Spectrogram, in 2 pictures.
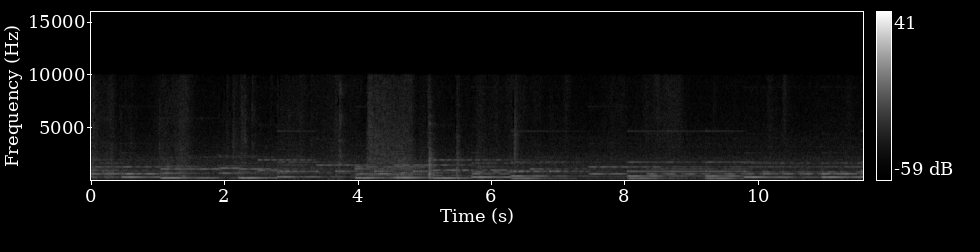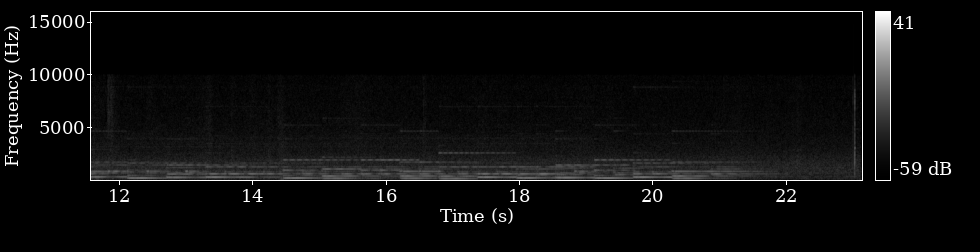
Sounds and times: Music: 0.0 - 22.1.

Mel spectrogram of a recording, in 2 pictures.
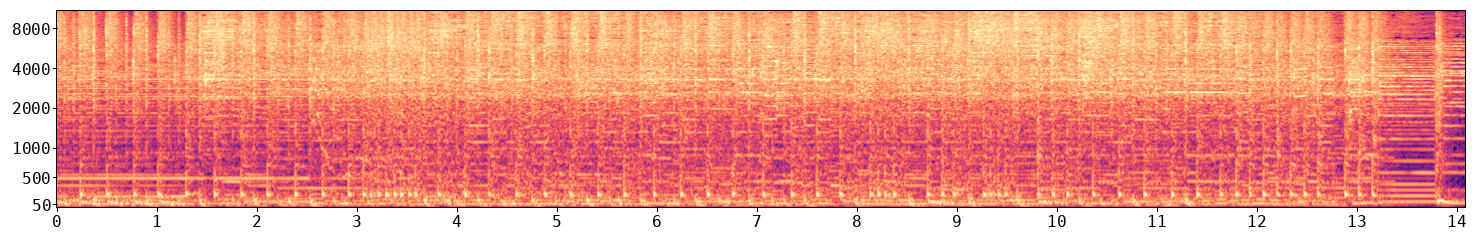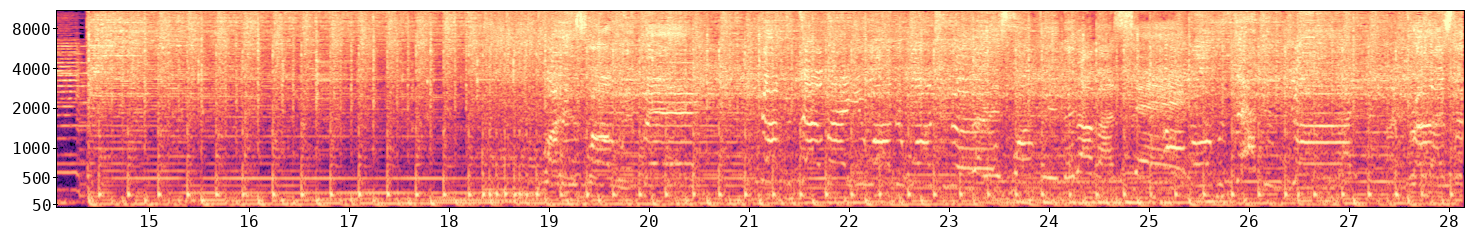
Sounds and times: Music: 0.0 - 28.1.

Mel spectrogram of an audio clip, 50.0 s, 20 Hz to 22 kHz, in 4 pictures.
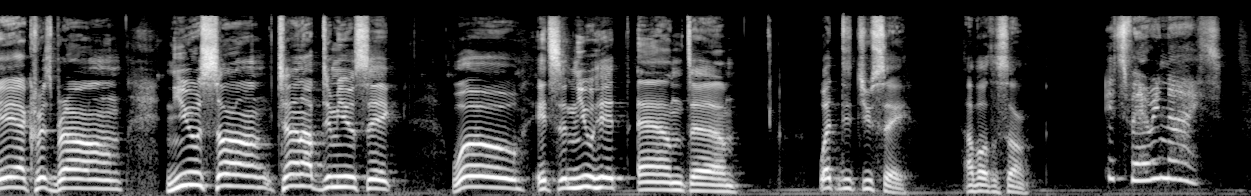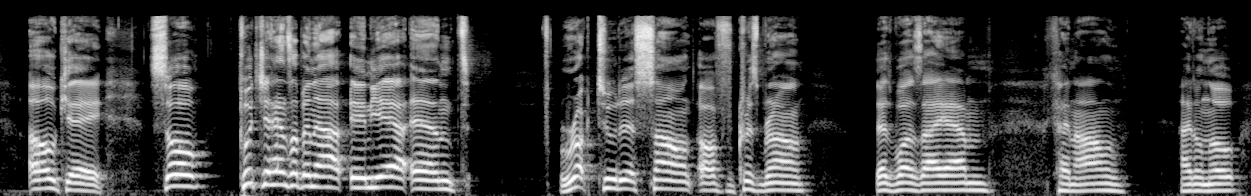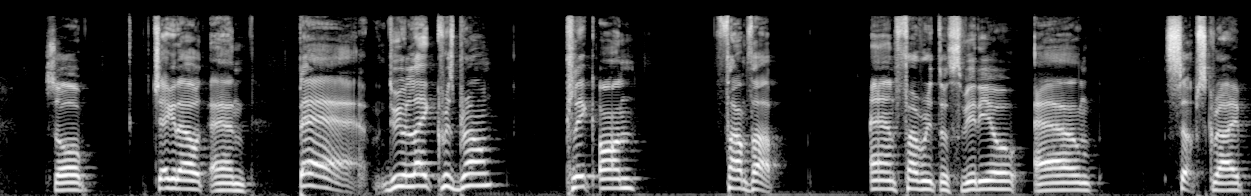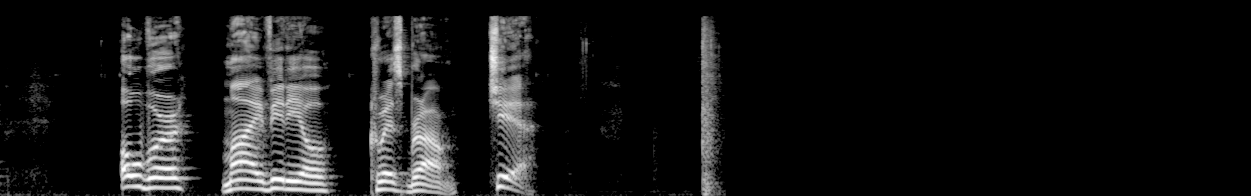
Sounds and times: Speech: 0.0 - 7.5, 8.2 - 10.4, 11.1 - 12.2, 12.8 - 17.3, 18.0 - 20.6, 21.3 - 30.1, 30.7 - 31.5, 32.2 - 32.9, 33.7 - 36.1, 36.7 - 37.6, 38.8 - 43.0.

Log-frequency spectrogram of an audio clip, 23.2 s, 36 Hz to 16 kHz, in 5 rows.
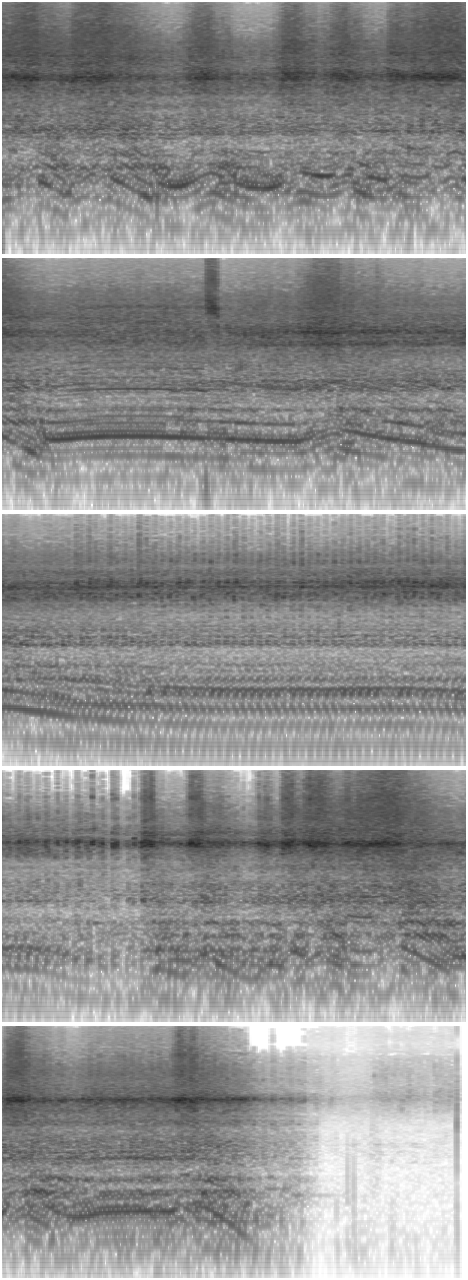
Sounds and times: Motorboat, speedboat: 0.0 - 13.6, 14.4 - 21.7.

